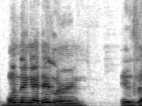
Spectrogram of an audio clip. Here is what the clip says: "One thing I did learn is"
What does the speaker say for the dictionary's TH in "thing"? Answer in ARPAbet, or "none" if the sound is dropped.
TH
